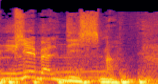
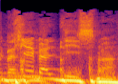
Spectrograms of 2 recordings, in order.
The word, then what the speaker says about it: piébaldisme: Qu'appelle-t-on le piébaldisme? Le quoi? Le piébaldisme. C'est pas le fait d'avoir un pied beau. Non, ça s'écrit P-I-E-B-A-L-D-I-S-M-E.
